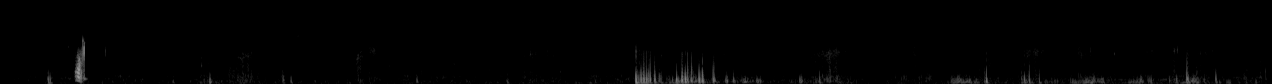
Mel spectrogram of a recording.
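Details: Stomach growling (borborygmi) from an adult abdomen, recorded as ASMR: irregular gurgling and rumbling bowel sounds.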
